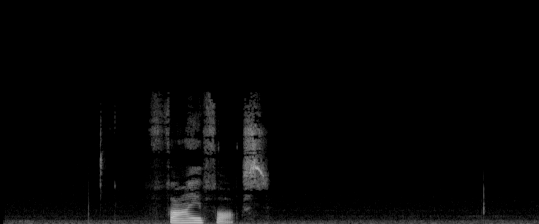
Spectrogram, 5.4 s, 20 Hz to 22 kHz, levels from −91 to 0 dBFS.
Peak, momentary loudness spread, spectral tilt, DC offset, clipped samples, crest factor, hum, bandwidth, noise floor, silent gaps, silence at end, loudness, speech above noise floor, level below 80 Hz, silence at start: -12 dBFS; 8 LU; -4.5 dB/octave; under 0.1%; under 0.1%; 26 dB; none; 13 kHz; -66 dBFS; none; 2.75 s; -30 LUFS; 37 dB; -88 dBFS; 1.7 s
